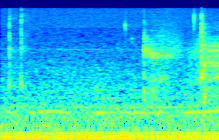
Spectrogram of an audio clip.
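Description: Two faint computer mouse clicks just at the start, over a steady low hum, then a softly spoken "okay" near the end.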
